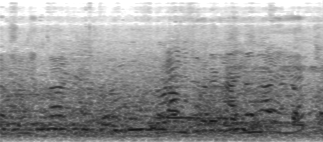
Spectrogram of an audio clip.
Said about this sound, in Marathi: गर्दी खूप आहे बघा किती गर्दी आहे खूप गर्दी आहे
